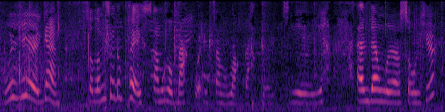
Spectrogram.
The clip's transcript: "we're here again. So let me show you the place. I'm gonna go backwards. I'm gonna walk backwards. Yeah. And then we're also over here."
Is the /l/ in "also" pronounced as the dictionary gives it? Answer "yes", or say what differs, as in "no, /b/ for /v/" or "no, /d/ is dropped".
no, /l/ is dropped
